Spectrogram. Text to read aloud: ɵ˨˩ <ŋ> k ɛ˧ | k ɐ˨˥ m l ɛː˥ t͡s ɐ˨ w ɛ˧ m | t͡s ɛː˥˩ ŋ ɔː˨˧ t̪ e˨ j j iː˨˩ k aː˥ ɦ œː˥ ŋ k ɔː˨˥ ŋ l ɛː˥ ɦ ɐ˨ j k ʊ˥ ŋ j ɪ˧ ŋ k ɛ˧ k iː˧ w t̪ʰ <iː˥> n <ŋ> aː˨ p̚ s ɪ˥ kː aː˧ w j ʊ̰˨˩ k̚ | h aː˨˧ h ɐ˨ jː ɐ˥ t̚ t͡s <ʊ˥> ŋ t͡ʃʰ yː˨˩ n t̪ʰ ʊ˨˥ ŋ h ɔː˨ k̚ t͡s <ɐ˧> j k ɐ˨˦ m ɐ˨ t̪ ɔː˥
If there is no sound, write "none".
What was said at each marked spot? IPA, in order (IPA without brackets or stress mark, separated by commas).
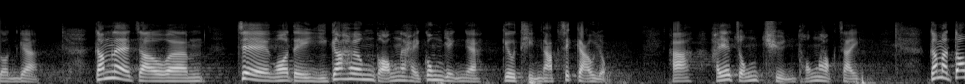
n, iː˨˩, ŋ, ʊ˨˥, ɐ˧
